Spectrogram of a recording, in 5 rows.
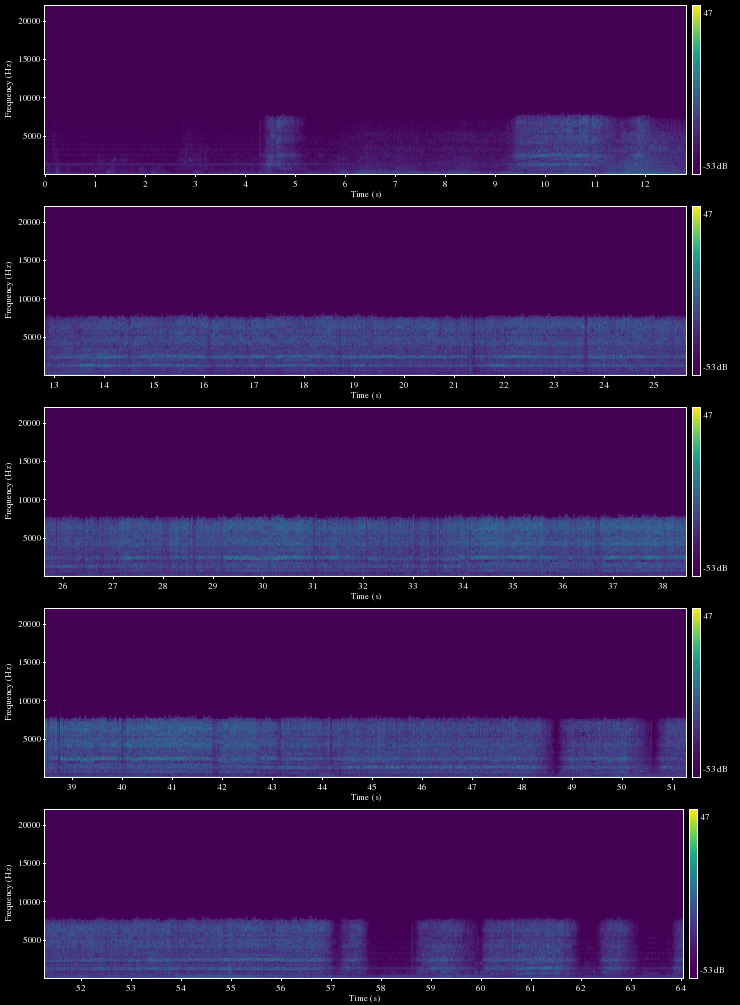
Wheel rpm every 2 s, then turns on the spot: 0, 0, 10, 0, 20, 100, 60, 160, 160, 160, 160, 160, 170, 200, 220, 220, 210, 220, 230, 220, 220, 190, 160, 160, 110, 110, 160, 160, 110, 40, 110, 40.
10-12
